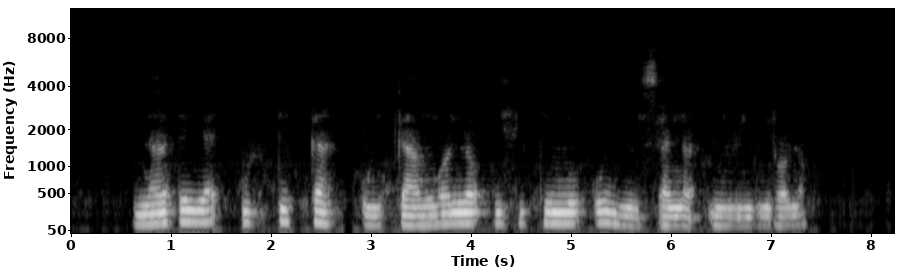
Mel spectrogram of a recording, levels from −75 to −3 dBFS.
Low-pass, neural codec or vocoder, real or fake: 7.2 kHz; codec, 16 kHz, 4.8 kbps, FACodec; fake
